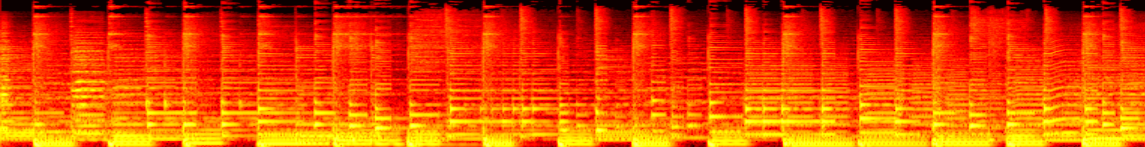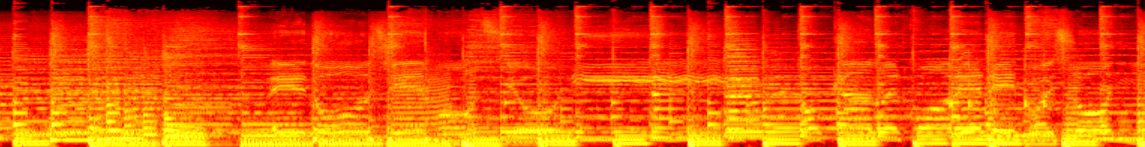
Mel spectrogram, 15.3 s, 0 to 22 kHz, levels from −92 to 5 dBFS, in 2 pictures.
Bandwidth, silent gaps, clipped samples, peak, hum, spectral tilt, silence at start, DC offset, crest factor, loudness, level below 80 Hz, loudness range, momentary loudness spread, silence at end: over 20 kHz; none; under 0.1%; 0 dBFS; none; -5 dB/octave; 0 s; under 0.1%; 14 dB; -14 LUFS; -22 dBFS; 1 LU; 3 LU; 0 s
